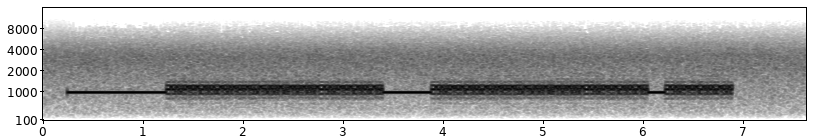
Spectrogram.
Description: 300-baud modem data (V.21 tones), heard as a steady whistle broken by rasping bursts, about 300 baud, 200 Hz shift, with phone line noise.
